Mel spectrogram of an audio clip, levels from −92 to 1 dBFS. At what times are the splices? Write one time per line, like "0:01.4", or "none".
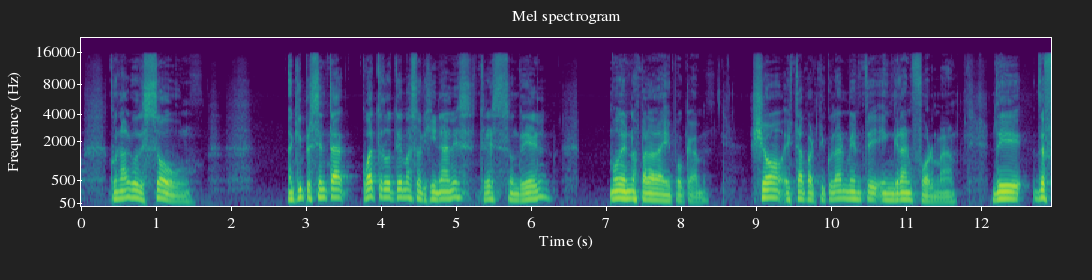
none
